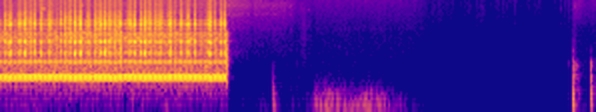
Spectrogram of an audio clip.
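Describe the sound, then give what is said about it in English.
A phone ringback tone sounds through a speakerphone, a steady electronic ring lasting under two seconds and then cutting off, followed by a few soft clicks and faint rustling. “So this time he's not with us, so he's going to be with us over the speakerphone. Right. Let's see if he answers.”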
